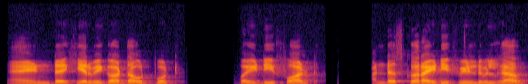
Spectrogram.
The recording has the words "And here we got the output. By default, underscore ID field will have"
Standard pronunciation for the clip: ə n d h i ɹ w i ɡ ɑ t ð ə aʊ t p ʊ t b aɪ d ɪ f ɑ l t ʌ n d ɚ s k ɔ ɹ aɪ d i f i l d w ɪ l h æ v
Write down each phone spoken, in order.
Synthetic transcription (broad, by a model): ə n d h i ɹ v i ɡ ɑ t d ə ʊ t p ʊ t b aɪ d ɪ f ɑ l t ʌ n d ɚ s k ɔ ɹ aɪ d i f i l d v ɪ l h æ v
